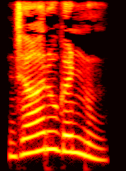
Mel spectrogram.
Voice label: "ಜರಕ್ಕನೆ", Kannada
